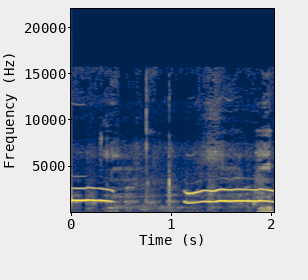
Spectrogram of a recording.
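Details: Newborn German Shepherd puppy, one of Betty's litter born during a night of labour under a dim camping light indoors, gives a thin, steady high whine in two drawn-out stretches, the second longer, with faint human voices in the background.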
